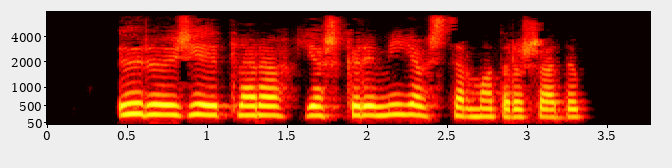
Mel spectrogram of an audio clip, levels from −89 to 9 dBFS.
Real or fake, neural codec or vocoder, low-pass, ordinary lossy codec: fake; codec, 16 kHz, 1 kbps, X-Codec, WavLM features, trained on Multilingual LibriSpeech; 7.2 kHz; MP3, 32 kbps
